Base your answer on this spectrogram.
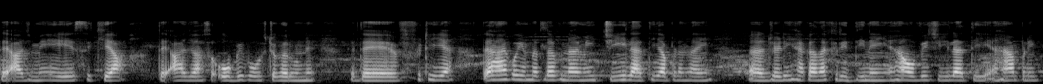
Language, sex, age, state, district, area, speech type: Dogri, female, 18-30, Jammu and Kashmir, Jammu, rural, spontaneous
